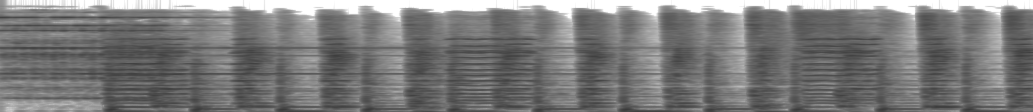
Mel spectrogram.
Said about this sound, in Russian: Зазвонил телефон на столе капитана.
